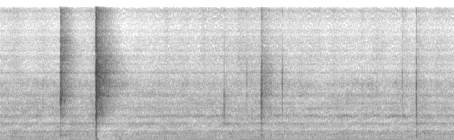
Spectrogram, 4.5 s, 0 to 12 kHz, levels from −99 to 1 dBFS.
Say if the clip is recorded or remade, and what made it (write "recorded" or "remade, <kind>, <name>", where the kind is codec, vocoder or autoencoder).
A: remade, codec, SNAC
